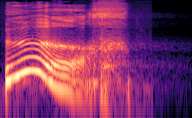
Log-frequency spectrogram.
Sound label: "ugh"; smite; voicepack; nike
